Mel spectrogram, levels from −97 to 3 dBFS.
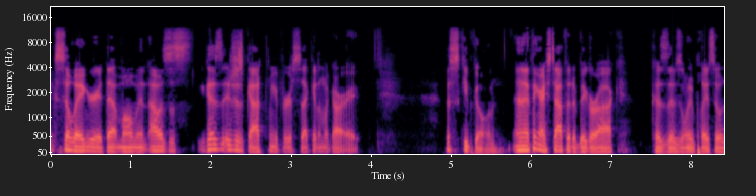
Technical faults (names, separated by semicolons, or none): compressed frames skipped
